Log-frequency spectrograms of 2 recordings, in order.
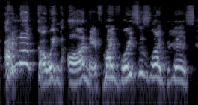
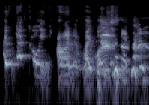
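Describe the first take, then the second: First: It is said in a normal voice. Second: It is said in a high, fast, tiny voice.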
